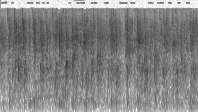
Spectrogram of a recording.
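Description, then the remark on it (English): A crowd applauds the evening's volunteers, many hands clapping in a dense, even wash of sharp claps that holds at a moderate level throughout with no talking. “So big round of applause for them, please.”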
